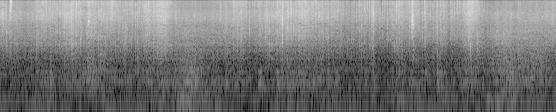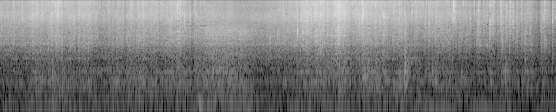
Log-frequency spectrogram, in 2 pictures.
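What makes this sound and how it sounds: Hands with long red nails scoop up a pile of brittle, dry crushed soap shavings, crush them and let the flakes crumble back down. The result is a steady, bright crackling and crunching with soft rustling, mostly high in tone with little low end, and it stays at an even, quiet level throughout.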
